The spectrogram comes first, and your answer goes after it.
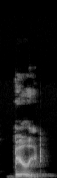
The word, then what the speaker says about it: buried: And the verb bury in the past, buried. He was buried in the cemetery. Pronunciation, buried. He was buried in a cemetery. Buried. Air. Bear. Bury. Buried. Buried.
